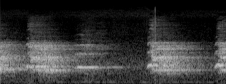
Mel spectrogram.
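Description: A dog barking three times, two barks close together at the start and a third about a second later.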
